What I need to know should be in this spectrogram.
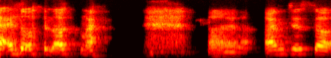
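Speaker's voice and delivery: slow, halting, upset, distressed stammer with broken-off words. Answering questions about the past, losing train of thought: upset. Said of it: "I'm sorry, a little bit upset".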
